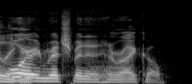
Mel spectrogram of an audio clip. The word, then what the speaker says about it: Henrico: Or in Richmond and Henrico. No, you did not you didn't say it right. What? You didn't say that county right. It's Henrico. Oh. Go ahead. Henrico, how about that?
